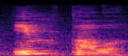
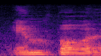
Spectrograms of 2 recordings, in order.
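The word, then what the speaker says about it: empower: ഒ ഡബ്ല്യു ഇ ആർ ഇംപവർ എന്നാണ് എംപവർ എന്നല്ല അടുത്ത വാക്ക് ഇ എൻ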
